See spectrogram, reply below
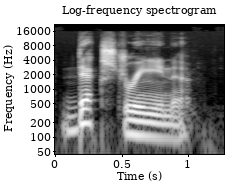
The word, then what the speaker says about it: dextrine: D E X T R I N, or you could put an E at the end, and that is when you would pronounce it dextrine.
